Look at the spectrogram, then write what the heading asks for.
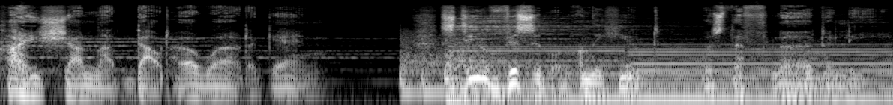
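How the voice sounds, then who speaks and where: An actor playing a solemn soldier chronicler, narrating a game story in a measured, grave and dramatic way. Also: male voice, low voice, exaggerated voice. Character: solemn French soldier chronicling a war as memoir.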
